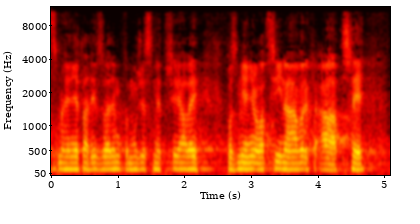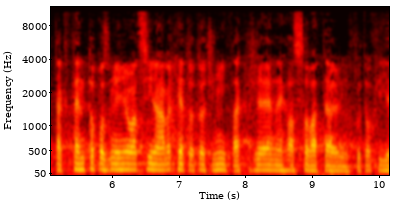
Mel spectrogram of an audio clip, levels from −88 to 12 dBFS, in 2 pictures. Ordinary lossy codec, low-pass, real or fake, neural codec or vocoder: AAC, 32 kbps; 10.8 kHz; fake; codec, 24 kHz, 3 kbps, HILCodec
